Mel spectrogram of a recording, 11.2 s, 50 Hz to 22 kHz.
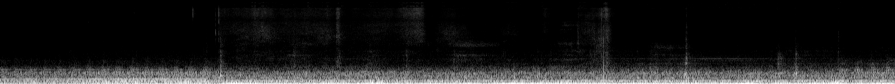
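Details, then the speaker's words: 2012 Range Rover Vogue SE 4.4 TDV8 (LHD), stationary, engine running in neutral: diesel idles evenly; turning the wheel left is silent, turning right brings light irregular clicks, apparently from front left (driver's side). Also clicks in reverse; cause not yet found. "now she's in neutral left hard wheel nothing start a turn the wheel right and the sound comes on"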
